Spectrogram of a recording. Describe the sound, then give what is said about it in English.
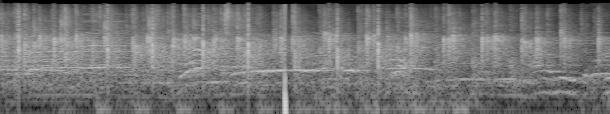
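An audience claps steadily for several seconds, a dense crackle of many hands, with scattered voices calling out over it and one sharp, louder clap partway through. “Well, you know, I hope everybody that clapped their hands is going to help me.”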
